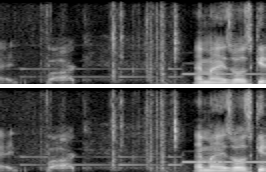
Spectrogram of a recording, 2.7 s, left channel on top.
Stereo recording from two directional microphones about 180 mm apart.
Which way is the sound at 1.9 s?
10° left (ahead or behind).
